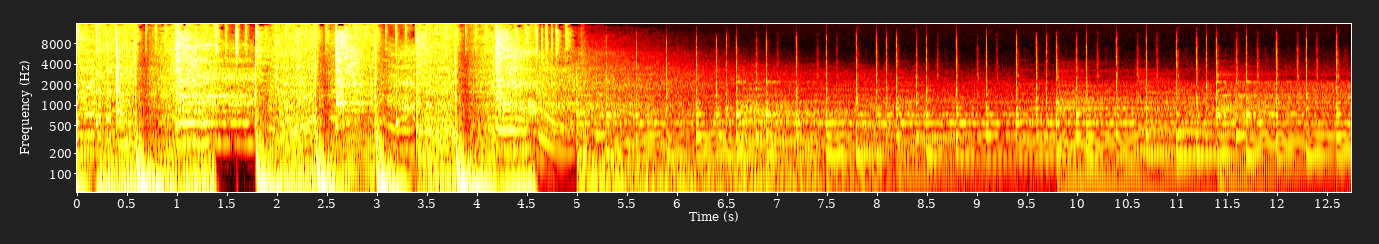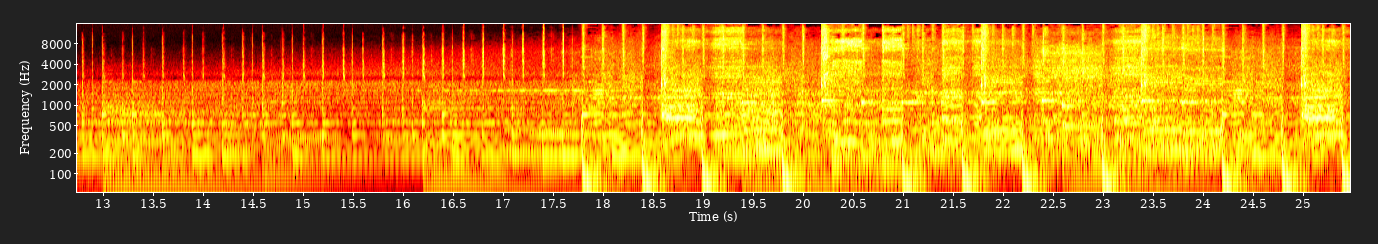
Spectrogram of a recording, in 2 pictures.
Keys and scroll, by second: 3.4 l, 4.1 0.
